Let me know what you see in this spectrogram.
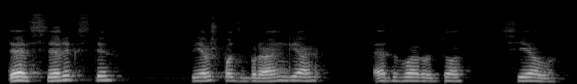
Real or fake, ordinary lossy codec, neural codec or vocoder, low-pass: fake; MP3, 48 kbps; vocoder, 44.1 kHz, 128 mel bands every 512 samples, BigVGAN v2; 10.8 kHz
